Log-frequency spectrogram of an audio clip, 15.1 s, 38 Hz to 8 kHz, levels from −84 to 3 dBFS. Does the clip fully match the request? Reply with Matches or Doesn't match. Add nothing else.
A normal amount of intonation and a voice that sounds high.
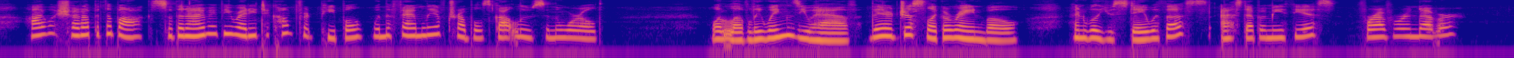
Matches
